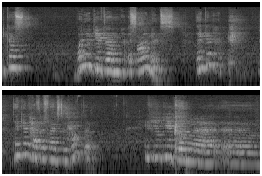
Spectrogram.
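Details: Stuttering in an adult woman who stutters, giving a keynote talk at a world congress for people who stutter.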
